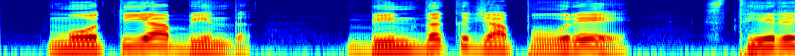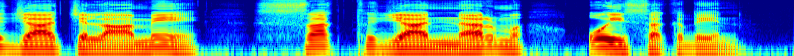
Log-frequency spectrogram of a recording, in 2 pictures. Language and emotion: Dogri, neutral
